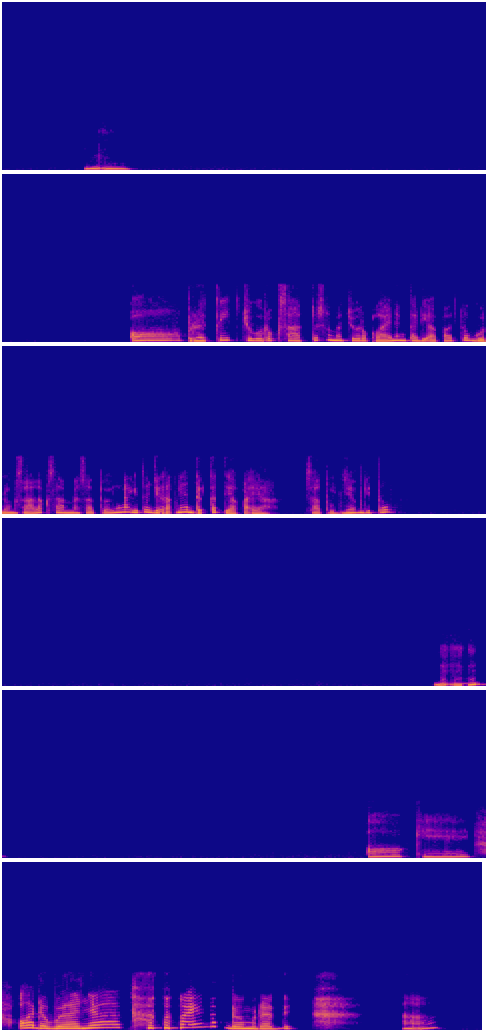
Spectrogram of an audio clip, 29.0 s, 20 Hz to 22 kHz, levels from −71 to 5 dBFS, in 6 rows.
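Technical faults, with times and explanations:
No technical faults are audible.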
